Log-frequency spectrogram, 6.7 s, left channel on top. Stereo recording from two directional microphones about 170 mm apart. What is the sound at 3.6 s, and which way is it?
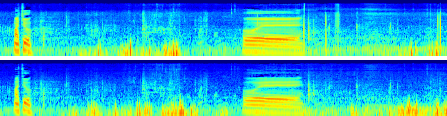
Speech, centre (ahead or behind).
